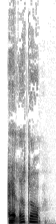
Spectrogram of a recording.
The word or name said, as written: alderdom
